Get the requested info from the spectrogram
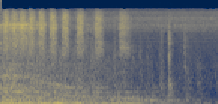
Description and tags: piranha sluk
Piranha pmb engine stops
diesel, piranha, pmb, stop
